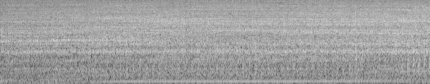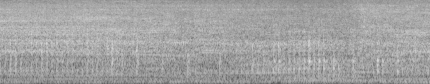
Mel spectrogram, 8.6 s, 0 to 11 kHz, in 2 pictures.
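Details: Saab 9-5 engine: irregular metallic knocking, roughly four per second, at neutral at 2000–2500 rpm and when driving at 4500–5000 rpm; spun bearings, rod knock.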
